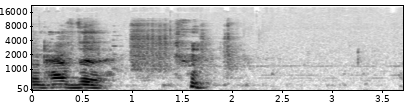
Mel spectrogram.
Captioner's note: chuckles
